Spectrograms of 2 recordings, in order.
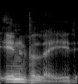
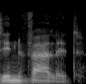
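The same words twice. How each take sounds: First: The stress is on the first syllable. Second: The stress is on the second syllable. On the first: "If you say invalid, it means there's some sort of an injury" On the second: Not correct or no longer usable. "the other way of saying it is invalid"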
